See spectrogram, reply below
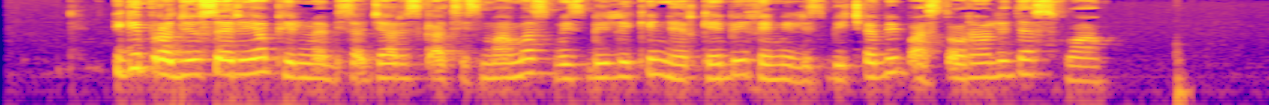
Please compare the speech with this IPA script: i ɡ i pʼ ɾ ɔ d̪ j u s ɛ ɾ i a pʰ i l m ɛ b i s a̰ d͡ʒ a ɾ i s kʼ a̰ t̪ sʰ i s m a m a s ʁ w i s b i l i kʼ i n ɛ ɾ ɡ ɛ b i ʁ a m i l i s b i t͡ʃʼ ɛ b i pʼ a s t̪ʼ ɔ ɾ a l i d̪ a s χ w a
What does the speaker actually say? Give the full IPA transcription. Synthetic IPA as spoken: i ɡ i pʼ ɾ ɔ d̪ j u s ɛ ɾ i a pʰ i l m ɛ b i s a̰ d͡ʒ a ɾ i s kʼ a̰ t̪ sʰ i s m a m a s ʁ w i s b i l i kʼ i n ɛ ɾ ɡ ɛ b i ʁ i m i l i s b i t͡ʃʼ ɛ b i pʼ a s t̪ʼ ɔ ɾ a l i d̪ a s χ w a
